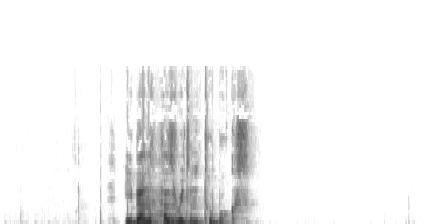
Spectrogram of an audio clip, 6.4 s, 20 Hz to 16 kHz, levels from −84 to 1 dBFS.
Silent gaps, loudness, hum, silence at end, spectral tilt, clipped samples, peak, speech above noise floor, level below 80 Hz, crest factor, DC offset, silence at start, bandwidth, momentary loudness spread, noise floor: none; -24 LUFS; none; 2.65 s; -5.5 dB/octave; under 0.1%; -4 dBFS; 50 dB; -64 dBFS; 24 dB; under 0.1%; 1.9 s; 11.5 kHz; 12 LU; -73 dBFS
